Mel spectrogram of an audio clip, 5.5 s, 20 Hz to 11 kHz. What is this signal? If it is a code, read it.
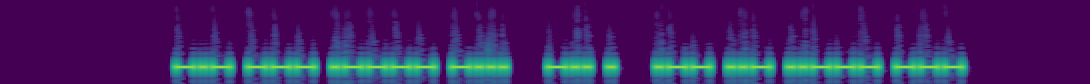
Morse code, heard as a keyed tone, about 40 wpm, 690 Hz. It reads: KO1B DE WU2O
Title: USA Callsign DE Callsign - 4 Characters - 40wpm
